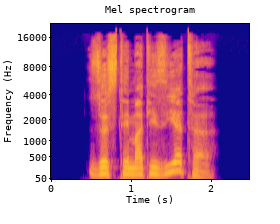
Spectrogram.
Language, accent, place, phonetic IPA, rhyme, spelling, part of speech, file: German, Germany, Berlin, [ˌzʏstematiˈziːɐ̯tə], -iːɐ̯tə, systematisierte, adjective / verb, De-systematisierte.ogg
- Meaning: inflection of systematisieren: 1. first/third-person singular preterite 2. first/third-person singular subjunctive II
